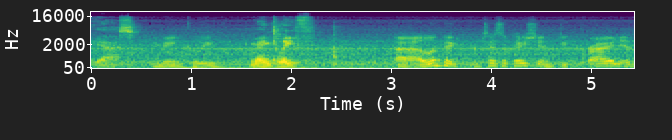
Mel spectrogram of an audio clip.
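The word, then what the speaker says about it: Imane Khelif: Is spelled the same. Iman Khalif. Iman Khalif. Iman Khalif is right, yes. Humane Khalif. Iman Khalif.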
